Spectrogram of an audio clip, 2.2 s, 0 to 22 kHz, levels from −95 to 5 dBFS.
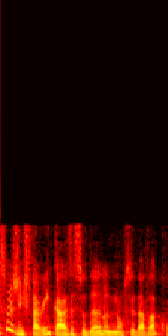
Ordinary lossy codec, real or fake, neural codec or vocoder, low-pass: none; fake; codec, 16 kHz, 1.1 kbps, Voila-Tokenizer; none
